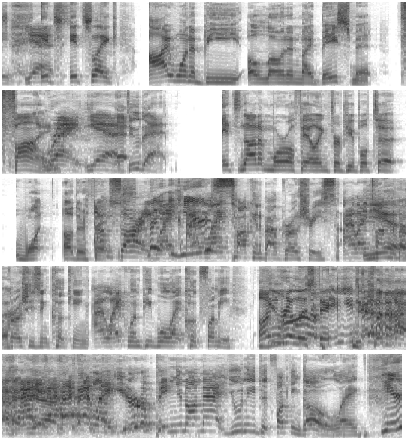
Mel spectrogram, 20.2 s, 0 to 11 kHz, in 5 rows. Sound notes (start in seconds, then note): 15.4 laughs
